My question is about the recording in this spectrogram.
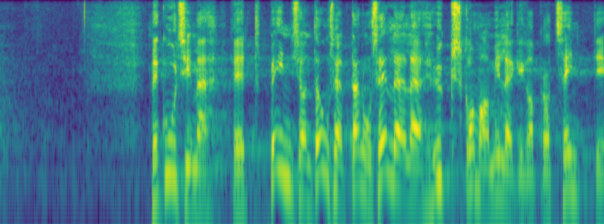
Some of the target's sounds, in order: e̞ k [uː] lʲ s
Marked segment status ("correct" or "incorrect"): correct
